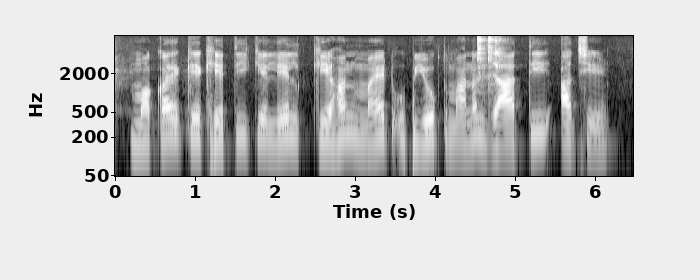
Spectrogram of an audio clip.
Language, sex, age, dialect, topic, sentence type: Maithili, female, 18-24, Eastern / Thethi, agriculture, question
